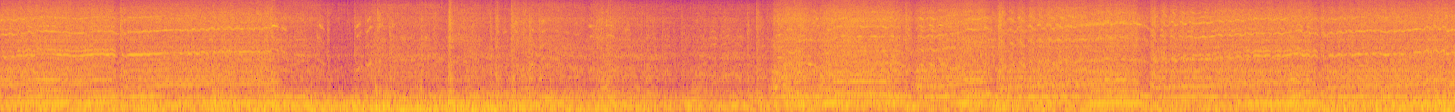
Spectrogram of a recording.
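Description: Off-road rally car's engine heard from inside the cockpit, running hard. About three seconds in, the driver lifts off for a few seconds and the engine note fades under gravel and tyre noise. Near the middle the car accelerates hard again, the revs climbing and dropping with each upshift.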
